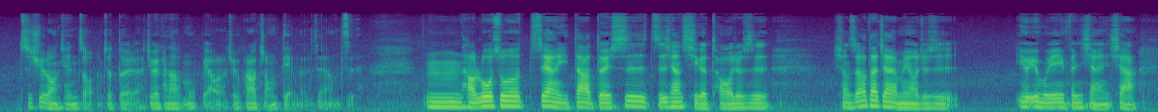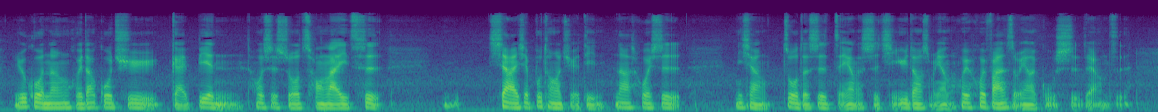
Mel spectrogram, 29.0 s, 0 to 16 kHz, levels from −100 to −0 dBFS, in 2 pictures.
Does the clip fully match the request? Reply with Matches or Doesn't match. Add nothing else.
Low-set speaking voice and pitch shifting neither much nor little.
Matches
